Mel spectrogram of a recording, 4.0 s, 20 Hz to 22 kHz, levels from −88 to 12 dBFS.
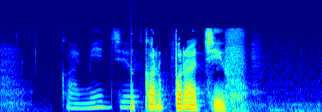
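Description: From 0.64 to 1.63 s the speech suddenly drops by about 22 dB to a faint copy of itself, before returning at full strength. The likely cause is one channel inverted: with one side's polarity reversed, the material shared by both channels cancels in the mono sum, leaving only their faint difference. A plain gain drop or dropout would keep the tone or leave silence. This leaves a weak residue.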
